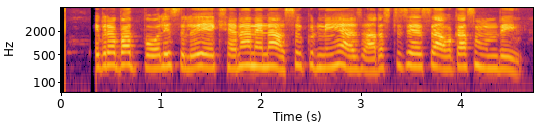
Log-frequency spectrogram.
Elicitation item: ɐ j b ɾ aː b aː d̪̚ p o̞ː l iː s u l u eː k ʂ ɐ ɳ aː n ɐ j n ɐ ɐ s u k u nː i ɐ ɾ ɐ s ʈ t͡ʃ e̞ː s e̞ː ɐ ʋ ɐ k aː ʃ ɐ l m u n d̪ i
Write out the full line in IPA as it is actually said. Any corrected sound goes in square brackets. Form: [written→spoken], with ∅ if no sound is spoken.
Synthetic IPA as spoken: ɐ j b ɾ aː b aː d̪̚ p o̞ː l iː s u l u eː k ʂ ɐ [ɳ→n] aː n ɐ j n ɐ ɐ s u k u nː i ɐ ɾ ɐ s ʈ t͡ʃ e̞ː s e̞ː ɐ ʋ ɐ k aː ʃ ɐ [l→∅] m u n d̪ i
